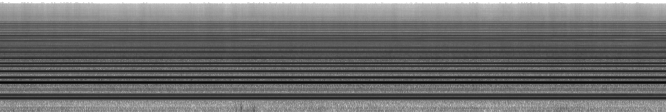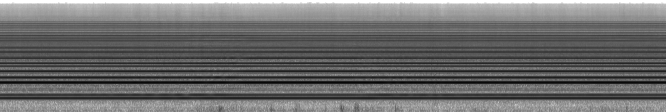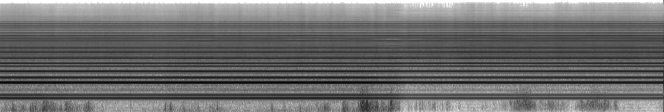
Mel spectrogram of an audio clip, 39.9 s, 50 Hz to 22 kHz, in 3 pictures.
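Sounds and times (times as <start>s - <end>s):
three-tone siren steady chord: 0.0s - 39.9s.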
